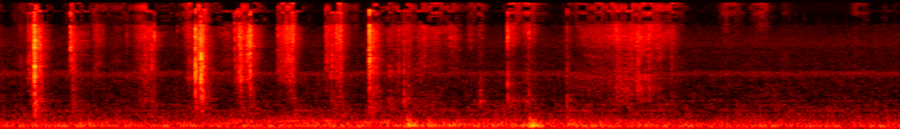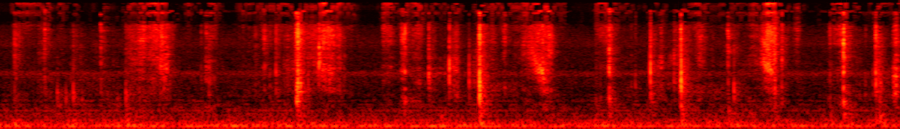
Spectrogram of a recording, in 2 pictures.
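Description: Tarot cards are shuffled and drawn by hand, soft close riffling and papery slaps in irregular bursts over a low, steady background hum, quiet throughout with no speech.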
